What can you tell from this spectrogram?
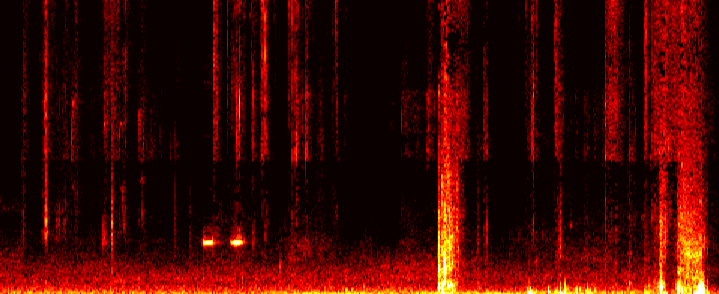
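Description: Handling noise and footsteps while walking around a parked car. There are two short high chirps about three seconds in, a sharp click about six seconds in, and a loud burst of clunks and rustling near the end as the car door is opened.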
